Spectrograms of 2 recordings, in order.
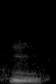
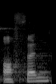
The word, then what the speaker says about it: often: Yeah, so do you hear two different pronunciations? One is often and the other one is often. Yeah, how many of you pronounce it as often? How many of you pronounce as often? How many of you don't know how to pronounce? So this is not to judge you all and say which is right. Apparently both are okay.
